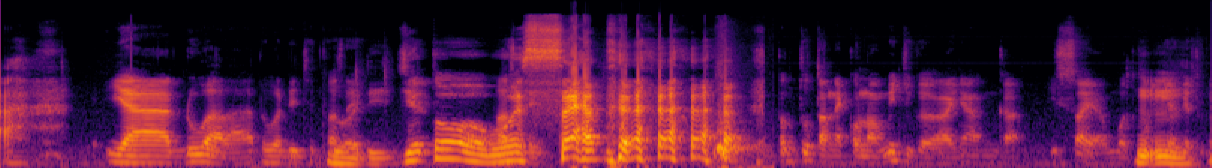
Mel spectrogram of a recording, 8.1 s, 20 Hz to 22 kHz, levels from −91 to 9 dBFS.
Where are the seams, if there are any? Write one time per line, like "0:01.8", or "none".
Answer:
0:05.1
